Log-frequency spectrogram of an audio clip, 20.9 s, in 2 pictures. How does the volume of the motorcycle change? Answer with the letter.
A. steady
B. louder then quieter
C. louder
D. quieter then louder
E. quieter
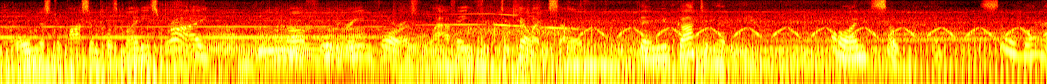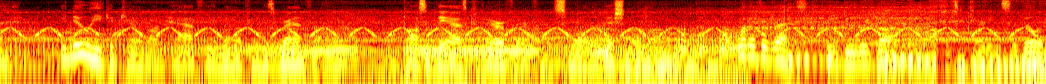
D.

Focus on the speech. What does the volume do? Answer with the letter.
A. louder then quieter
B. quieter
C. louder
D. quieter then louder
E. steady
E.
